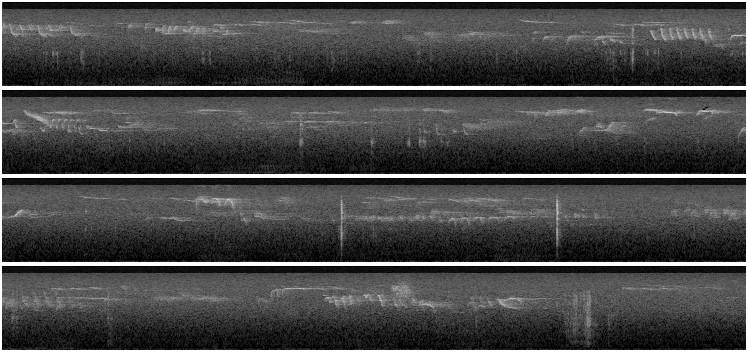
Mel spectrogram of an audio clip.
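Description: Several small birds chirping and singing, short whistled calls and trills overlapping one another, with a few sharp clicks among them.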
